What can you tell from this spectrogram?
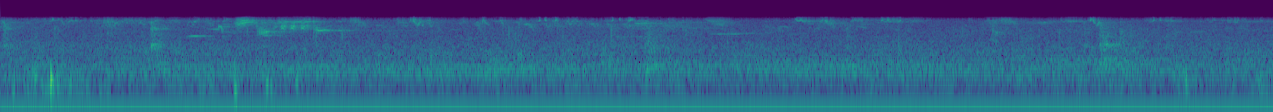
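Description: Small birds chirping a few times, the busiest burst about two seconds in, over steady outdoor background noise.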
